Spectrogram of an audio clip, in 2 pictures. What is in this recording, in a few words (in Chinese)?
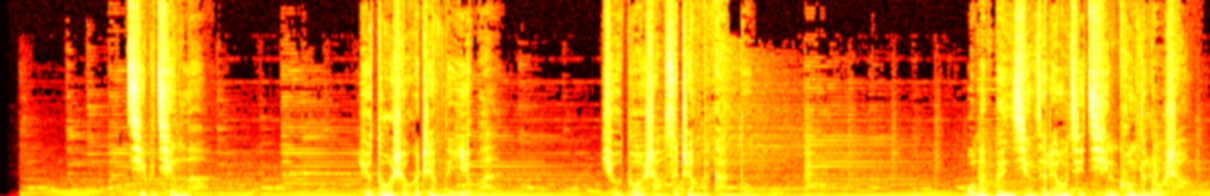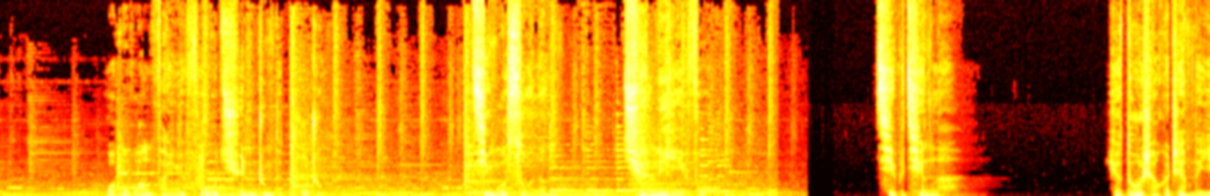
男, 专题, 扶贫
